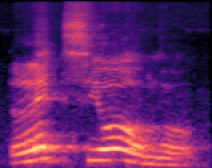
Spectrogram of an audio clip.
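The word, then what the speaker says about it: leciono: Dua leziono. Opa, o C tem um som de TS, nós evitamos nasalizar. Dua leziono.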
